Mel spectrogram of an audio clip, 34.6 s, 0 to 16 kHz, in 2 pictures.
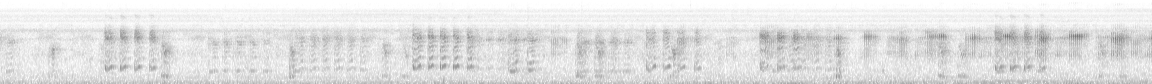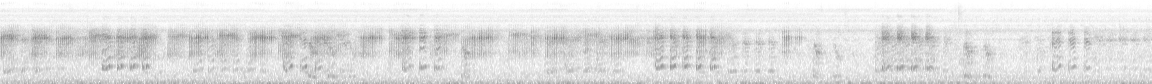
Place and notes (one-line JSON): {"title": "樹蛙亭, 埔里鎮桃米里 - Frogs chirping", "date": "2015-06-09 22:21:00", "description": "Frogs sound\nBinaural recordings\nSony PCM D100+ Soundman OKM II", "latitude": "23.94", "longitude": "120.93", "altitude": "459", "timezone": "Asia/Taipei"}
